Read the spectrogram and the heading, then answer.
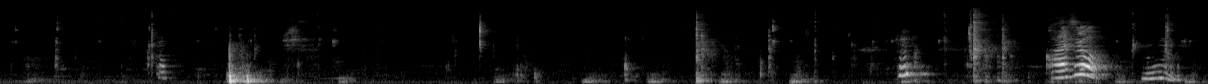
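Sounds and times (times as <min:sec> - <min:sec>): chewing and mouth noises: 0:00.0 - 0:10.5, 0:11.1 - 0:12.0
sharp mouth clicks: 0:02.8 - 0:03.6, 0:04.5 - 0:05.5, 0:07.6 - 0:09.8.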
